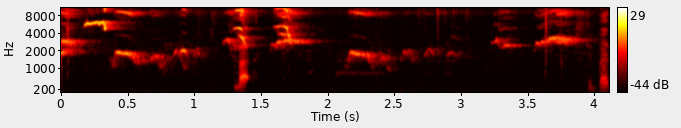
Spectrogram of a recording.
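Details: White-rumped shama from Aceh giving a jumbled song of high thin whistles, mid-pitched warbled phrases and sharp clicks, in short bursts with brief pauses.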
